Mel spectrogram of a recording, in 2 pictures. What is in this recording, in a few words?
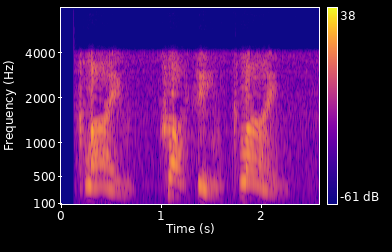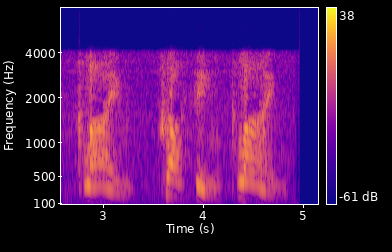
Female Climb Crossing Climb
